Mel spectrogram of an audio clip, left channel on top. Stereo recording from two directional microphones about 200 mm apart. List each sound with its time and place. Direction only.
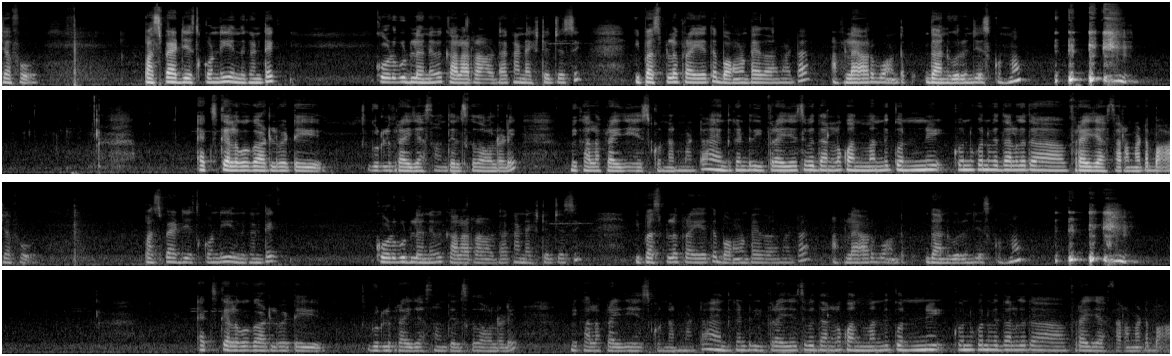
0.2 s a woman's voice: 30° left (ahead or behind)
1.4 s a woman's voice: 45° left (ahead or behind)
3.8 s a woman's voice: 30° left (ahead or behind)
12.5 s a sound: 40° left (ahead or behind)
13.6 s a woman's voice: 35° left (ahead or behind)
